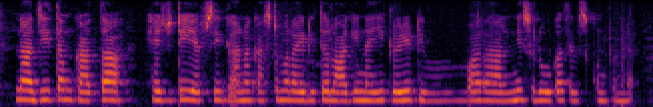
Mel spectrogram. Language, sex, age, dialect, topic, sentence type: Telugu, female, 60-100, Southern, banking, statement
